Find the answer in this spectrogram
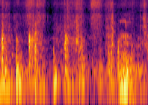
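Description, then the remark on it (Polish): A pig grunts in a series of short, rough snorts, coming in an uneven rhythm of about four or five bursts over a couple of seconds, with no talking. “Nie będę ze świnią jadła.”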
